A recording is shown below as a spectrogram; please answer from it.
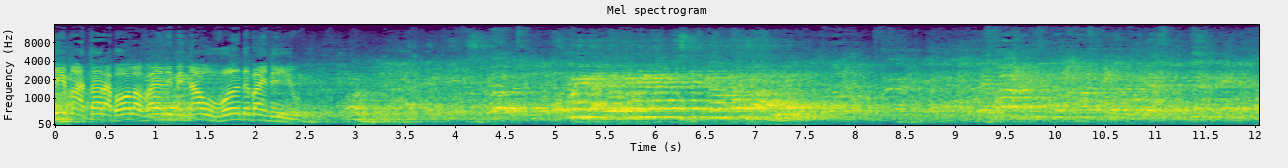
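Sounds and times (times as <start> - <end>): crowd talking in echoing hall: 0.0 - 12.0.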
